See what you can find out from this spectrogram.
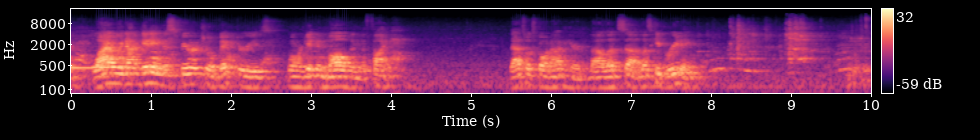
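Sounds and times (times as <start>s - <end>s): metal tumbler clinking and knocking: 7.8s - 10.0s.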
